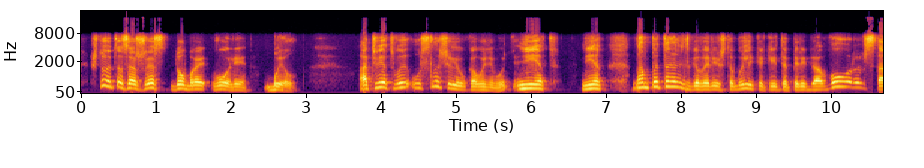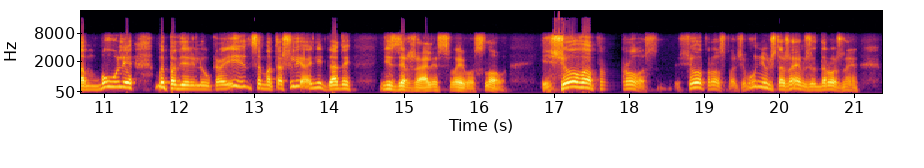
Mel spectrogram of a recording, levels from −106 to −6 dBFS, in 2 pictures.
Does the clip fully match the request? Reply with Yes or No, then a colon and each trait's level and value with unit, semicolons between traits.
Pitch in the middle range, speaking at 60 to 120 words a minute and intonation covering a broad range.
Yes: medium, 155 Hz; average, 115 wpm; wide, 7.4 semitones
